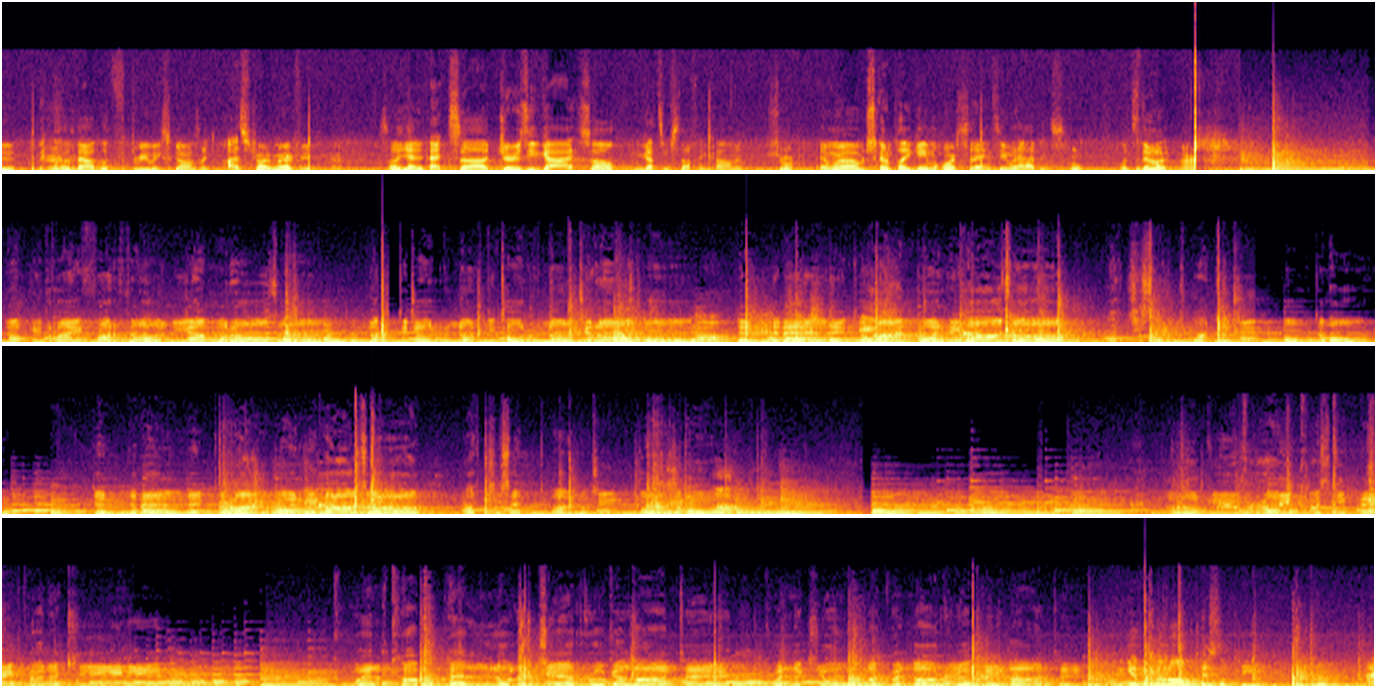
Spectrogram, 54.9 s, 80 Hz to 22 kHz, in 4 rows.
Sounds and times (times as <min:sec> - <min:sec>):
Speech: 0:03.8 - 0:12.0, 0:52.4 - 0:53.8.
